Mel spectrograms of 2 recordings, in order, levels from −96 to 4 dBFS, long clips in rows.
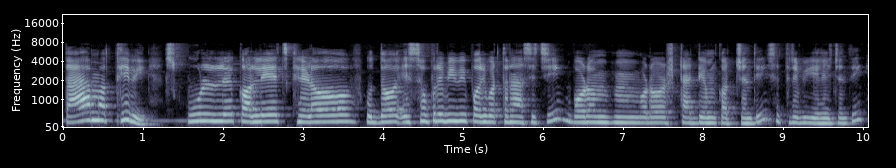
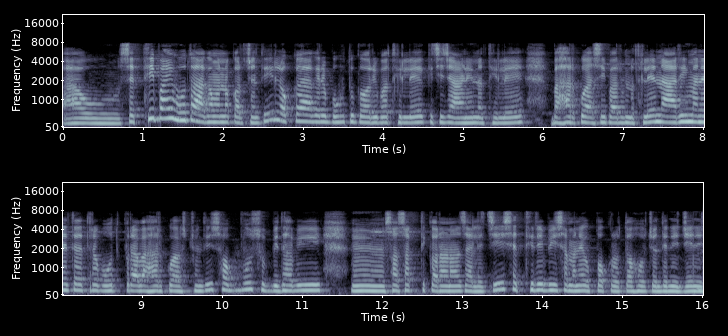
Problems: none marked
